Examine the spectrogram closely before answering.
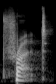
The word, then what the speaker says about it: front: Front is like a short U sound. Front. It's not O, not front.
